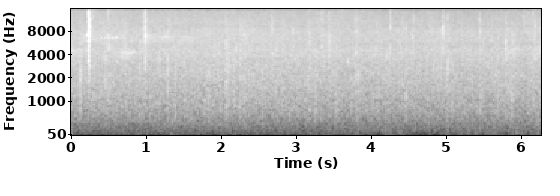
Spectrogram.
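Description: Steady light rain falling, with scattered sharp taps of individual drops close by.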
